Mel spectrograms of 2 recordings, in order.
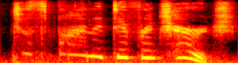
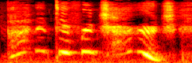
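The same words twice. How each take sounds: First: Hushed urging; whispered advice. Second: Very high, pleading "different"; squealed advice. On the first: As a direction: whisper it firmly. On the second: Comedian urging James again, very high. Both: Real, not acted.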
